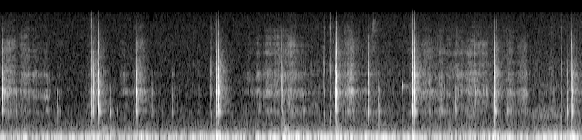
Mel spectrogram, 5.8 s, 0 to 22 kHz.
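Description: Long nails tap and click the buttons and sticks of a hollow plastic PS4 DualShock 4 controller with a camouflage skin. About ten sharp, bright clicks and taps stand out over a quiet, low rumbling background, each dying away instantly with no ring.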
